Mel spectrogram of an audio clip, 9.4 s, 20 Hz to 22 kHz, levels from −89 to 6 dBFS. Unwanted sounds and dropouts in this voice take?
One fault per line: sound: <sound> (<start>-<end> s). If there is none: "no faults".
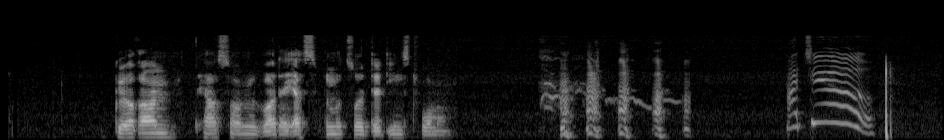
sound: laugh (5.4-6.9 s)
sound: sneeze (7.9-8.8 s)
